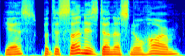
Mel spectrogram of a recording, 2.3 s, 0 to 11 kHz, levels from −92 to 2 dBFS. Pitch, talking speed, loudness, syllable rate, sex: 140 Hz, 235 wpm, -16 LUFS, 4.3 syllables/s, male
